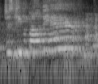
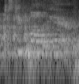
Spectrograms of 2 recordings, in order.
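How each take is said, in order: First: High, laughing, breezy take; laughing carefree motto. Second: Quick repeated motto. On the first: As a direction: toss it off with a laugh. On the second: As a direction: rattle it off again quickly. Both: Retold or imitated. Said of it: "my philosophy is".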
